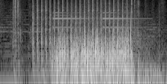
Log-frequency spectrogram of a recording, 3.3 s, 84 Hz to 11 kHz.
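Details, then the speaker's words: 2005–2009 Mustang with just over 100,000 miles: rapid, even burst of sharp plastic clicks from inside the dash on the driver side; failed blend door actuator, a common defect on 2005–2010 Mustangs. "so that is the blend or actuator pretty common defect on all 2005 to 2010 Mustangs this car has little over a hundred thousand miles and the blend door has finally gave up guys"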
